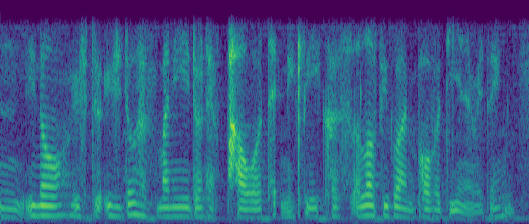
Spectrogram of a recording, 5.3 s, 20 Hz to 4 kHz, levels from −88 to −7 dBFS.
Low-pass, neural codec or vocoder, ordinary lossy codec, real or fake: 3.6 kHz; none; none; real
